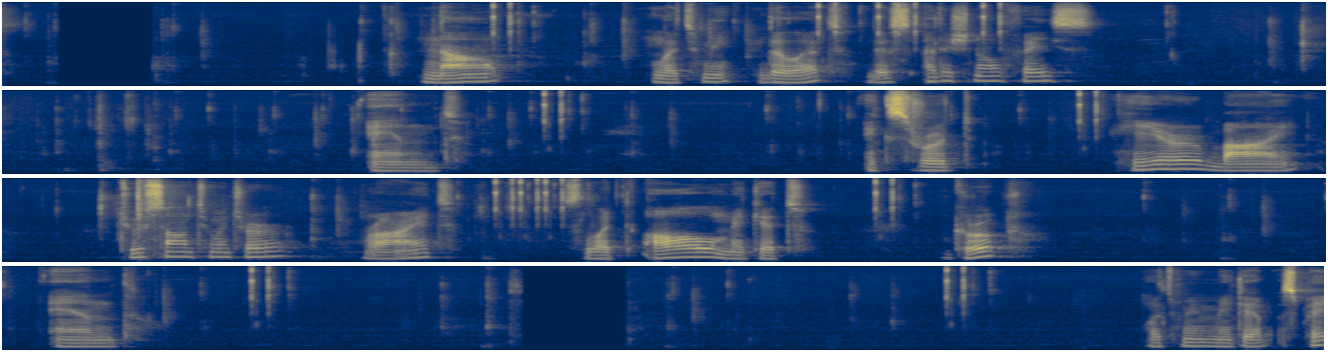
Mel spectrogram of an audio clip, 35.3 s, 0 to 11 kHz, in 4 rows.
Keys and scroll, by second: 8.2 Delete, 8.8 Delete, 9.3 Escape, 18.3 Return.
